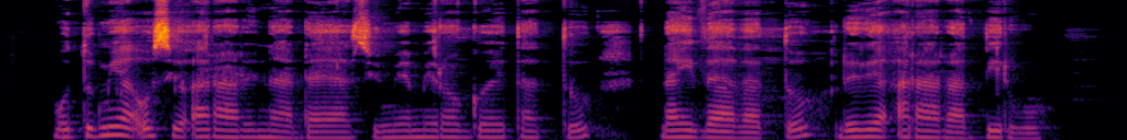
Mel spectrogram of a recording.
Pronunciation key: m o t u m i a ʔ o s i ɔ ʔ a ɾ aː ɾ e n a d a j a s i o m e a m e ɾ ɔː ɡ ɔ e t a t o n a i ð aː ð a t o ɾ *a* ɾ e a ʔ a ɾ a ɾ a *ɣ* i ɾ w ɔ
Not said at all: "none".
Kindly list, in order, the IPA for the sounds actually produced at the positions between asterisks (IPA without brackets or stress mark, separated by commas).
e, ð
